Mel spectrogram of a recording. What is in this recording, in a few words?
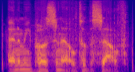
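threat infantry south, British; english; uk; localized english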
